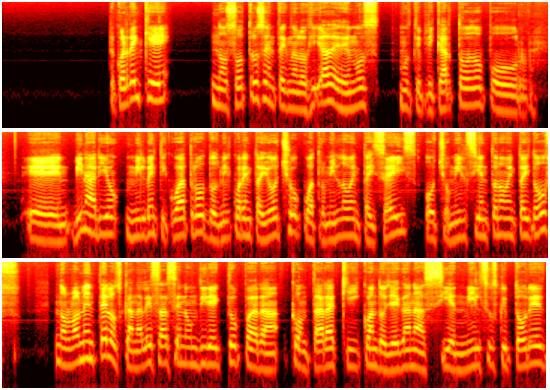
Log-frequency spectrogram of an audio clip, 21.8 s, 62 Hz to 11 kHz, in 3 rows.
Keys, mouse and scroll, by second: 4.5-6.0 drag.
